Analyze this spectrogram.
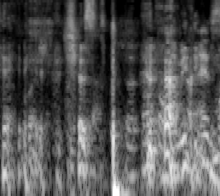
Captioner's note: laughter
